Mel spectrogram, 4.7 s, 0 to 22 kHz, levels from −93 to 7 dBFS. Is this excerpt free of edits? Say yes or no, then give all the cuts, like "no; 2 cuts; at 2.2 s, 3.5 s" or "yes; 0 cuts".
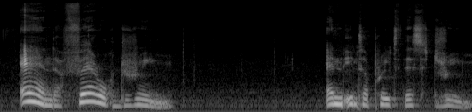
no; 2 cuts; at 1.1 s, 3.4 s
